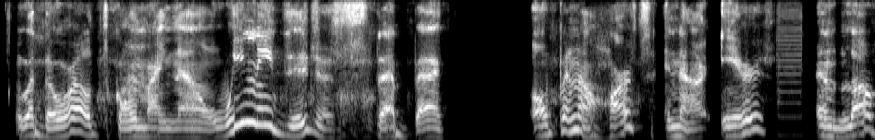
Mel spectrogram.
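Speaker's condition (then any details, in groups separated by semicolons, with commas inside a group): Spinocerebellar ataxia; degenerative, progressive, affects motor skills and whole body; diagnosed years ago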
